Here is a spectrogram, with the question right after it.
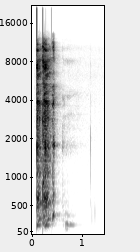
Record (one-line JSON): {"cough_length": "1.5 s", "cough_amplitude": 25566, "cough_signal_mean_std_ratio": 0.39, "survey_phase": "alpha (2021-03-01 to 2021-08-12)", "age": "45-64", "gender": "Female", "wearing_mask": "No", "symptom_none": true, "smoker_status": "Current smoker (11 or more cigarettes per day)", "respiratory_condition_asthma": false, "respiratory_condition_other": false, "recruitment_source": "REACT", "submission_delay": "1 day", "covid_test_result": "Negative", "covid_test_method": "RT-qPCR"}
